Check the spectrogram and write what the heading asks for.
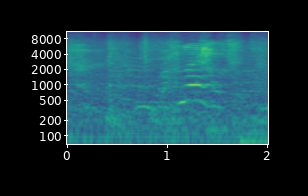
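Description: Children's voices talking and calling out, high-pitched, with one louder call a little over a second in.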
